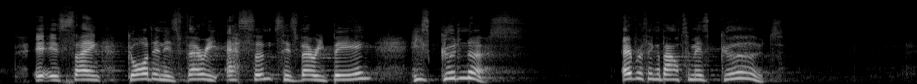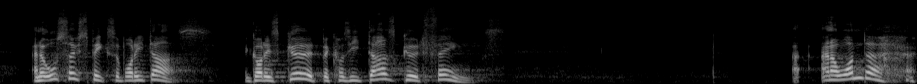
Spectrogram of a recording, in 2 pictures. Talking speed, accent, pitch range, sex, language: 120 wpm, British, 170-220 Hz, male, English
